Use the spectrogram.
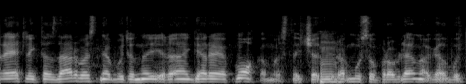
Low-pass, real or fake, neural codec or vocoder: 9.9 kHz; fake; vocoder, 22.05 kHz, 80 mel bands, WaveNeXt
